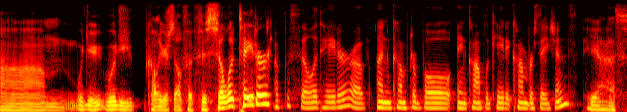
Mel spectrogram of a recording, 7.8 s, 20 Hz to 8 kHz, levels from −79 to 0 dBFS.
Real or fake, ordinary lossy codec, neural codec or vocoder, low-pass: real; Opus, 32 kbps; none; 7.2 kHz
